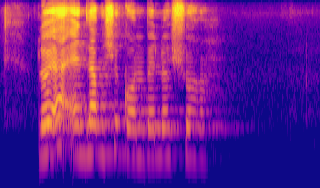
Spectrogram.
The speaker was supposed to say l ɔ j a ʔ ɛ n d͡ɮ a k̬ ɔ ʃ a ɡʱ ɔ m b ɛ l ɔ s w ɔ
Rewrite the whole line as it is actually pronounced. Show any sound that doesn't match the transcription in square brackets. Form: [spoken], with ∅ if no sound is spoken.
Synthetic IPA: l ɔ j a ʔ ɛ n d͡ɮ a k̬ [u] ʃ [i] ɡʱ ɔ m b ɛ l ɔ [ʃ] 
